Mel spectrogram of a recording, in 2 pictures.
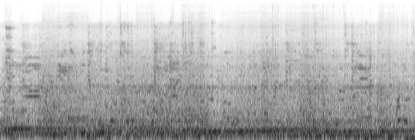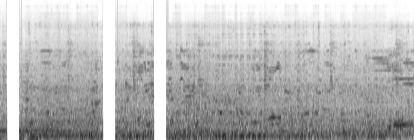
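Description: Jeepney engine running as it drives in traffic, heard from inside the cab: a steady low drone with road noise, its pitch dropping a little about four seconds in. The sound cuts out briefly three times near the middle.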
